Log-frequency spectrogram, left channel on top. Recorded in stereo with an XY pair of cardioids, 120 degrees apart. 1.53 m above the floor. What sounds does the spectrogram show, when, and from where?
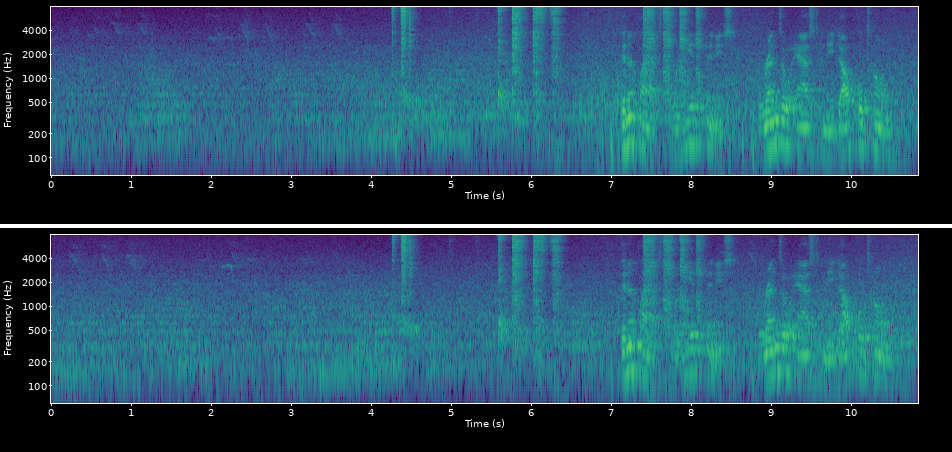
4.2 s tape being pulled: 55° left, 1.4 m
7.1 s a man speaking: 25° left, 0.5 m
